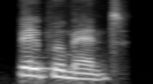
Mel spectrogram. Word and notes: Peppermint: Indian

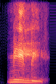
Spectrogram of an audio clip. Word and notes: mielie: Indian

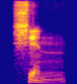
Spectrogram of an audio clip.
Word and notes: shin: British English

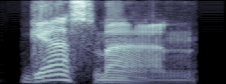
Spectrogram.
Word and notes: gasman: British English

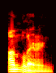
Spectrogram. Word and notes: unlearn: American English

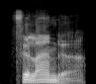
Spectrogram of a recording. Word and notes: philander: British English

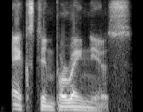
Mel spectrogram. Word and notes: extemporaneous: British English

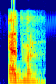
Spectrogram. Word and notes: adman: Indian

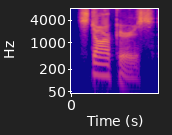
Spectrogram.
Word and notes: starkers: American English

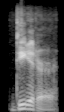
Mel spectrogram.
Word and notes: deodar: American English

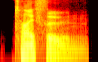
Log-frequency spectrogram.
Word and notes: typhoon: British English

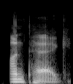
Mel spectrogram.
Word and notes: unpeg: American English

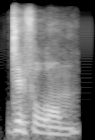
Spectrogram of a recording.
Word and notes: deform: Indian

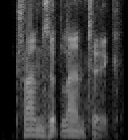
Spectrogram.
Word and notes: transatlantic: British English

